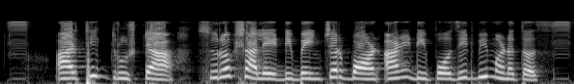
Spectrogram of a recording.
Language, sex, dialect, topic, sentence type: Marathi, female, Northern Konkan, banking, statement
